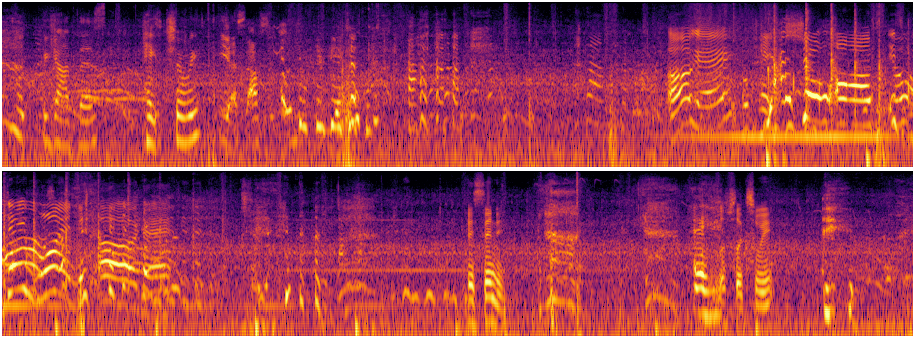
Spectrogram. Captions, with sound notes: We got this. - Hey, should we? - Yes, absolutely. [all giggle] - Okay. - Okay. - Show-off. It's day one. - Oh, okay. [laughs] - Hey, Cindy. - Hey. - Your lips look sweet.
